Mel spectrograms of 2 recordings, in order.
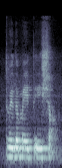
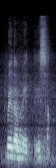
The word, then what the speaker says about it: त्विदमेतेषाम: तो तु इदम एतेषाम हो जाता है त्विदमेतेषाम, त्विदमेतेषाम, त्विदमेतेषाम।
